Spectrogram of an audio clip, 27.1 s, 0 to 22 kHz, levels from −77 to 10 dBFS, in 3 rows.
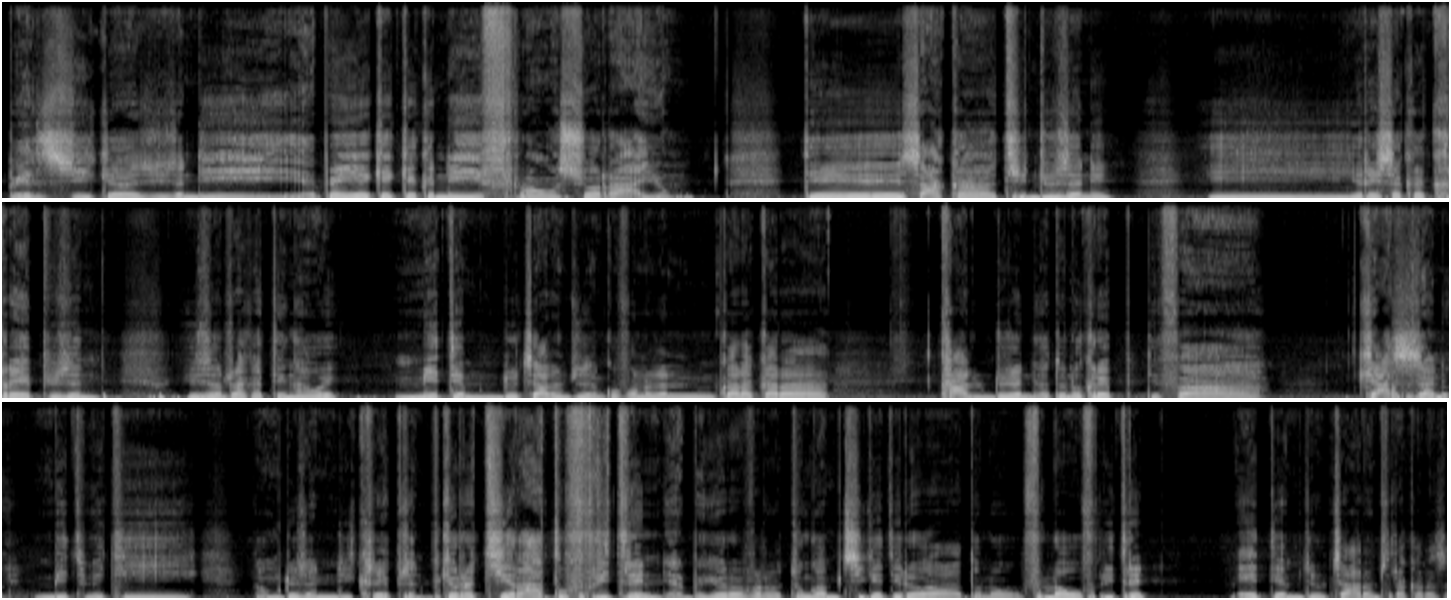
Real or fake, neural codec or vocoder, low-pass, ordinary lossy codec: fake; vocoder, 48 kHz, 128 mel bands, Vocos; none; none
